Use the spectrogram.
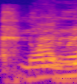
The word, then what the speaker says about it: Norman Ray: Norman Ray. Norman Ray. As in these Norman, as in the people who conquered England. And Ray, as in the thing that shoots you in the eye.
